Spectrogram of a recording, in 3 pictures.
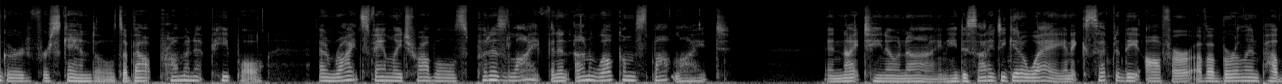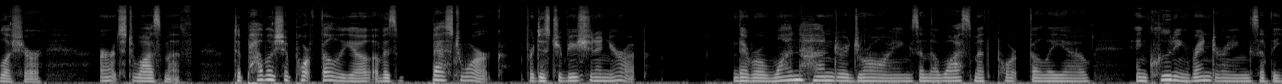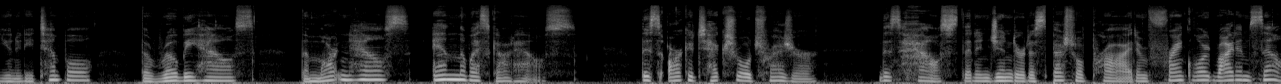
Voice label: voice over professional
